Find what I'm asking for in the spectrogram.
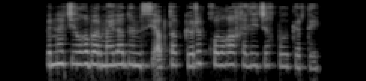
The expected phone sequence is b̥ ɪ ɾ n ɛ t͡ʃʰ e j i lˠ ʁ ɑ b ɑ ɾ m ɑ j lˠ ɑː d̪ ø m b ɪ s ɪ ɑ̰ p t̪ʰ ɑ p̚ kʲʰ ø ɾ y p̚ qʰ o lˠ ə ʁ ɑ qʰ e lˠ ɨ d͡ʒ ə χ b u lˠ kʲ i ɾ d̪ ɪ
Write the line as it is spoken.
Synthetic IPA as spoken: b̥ ɪ ɾ n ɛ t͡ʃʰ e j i lˠ ʁ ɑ b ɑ ɾ m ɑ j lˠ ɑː d̪ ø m b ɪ s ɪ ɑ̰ p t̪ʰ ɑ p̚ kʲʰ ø ɾ y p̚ qʰ o lˠ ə ʁ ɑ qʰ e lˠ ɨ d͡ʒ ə χ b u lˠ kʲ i ɾ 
